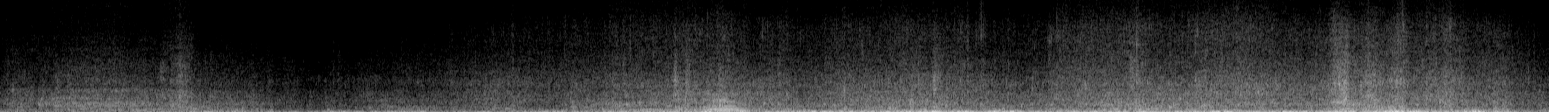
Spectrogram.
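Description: Wind buffeting the microphone over the wash of the sea around a fishing boat. The rumble grows stronger about halfway through.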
